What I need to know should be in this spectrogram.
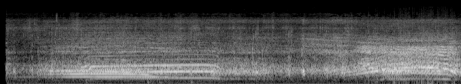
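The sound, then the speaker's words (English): Several hundred cattle, led to graze in the French-speaking village of Balamba in central Cameroon near Bafia town, low in long, drawn-out moos that overlap one another, loud, over a steady outdoor background with no talking. “leads several hundred cattle to graze in the French-speaking village of Balamba in central Cameroon, near Bafia town.”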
